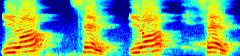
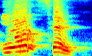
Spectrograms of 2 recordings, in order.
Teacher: দেখো এখানে লিখে দিছি ইও, ইও সেলফ, ইও সেলফ, এটা হলো ব্রিটিশ উচ্চারণ। যখন র দেবো এখানে, বলো ইওর সেলফ, তখন হলো আমেরিকার উচ্চারণ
